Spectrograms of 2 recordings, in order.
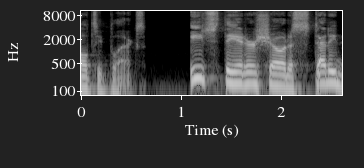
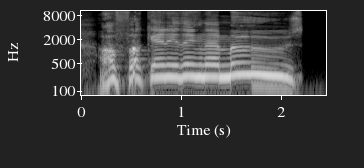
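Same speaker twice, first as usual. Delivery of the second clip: clumsy put-on film-star voice, pitched way up, drawn out; 10 semitones higher, 4 dB louder than usual. Recalling the start of a film conversation, doing a bad Dennis Hopper impression. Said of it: "a bad impression of Dennis Hopper uttering his immortal line".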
